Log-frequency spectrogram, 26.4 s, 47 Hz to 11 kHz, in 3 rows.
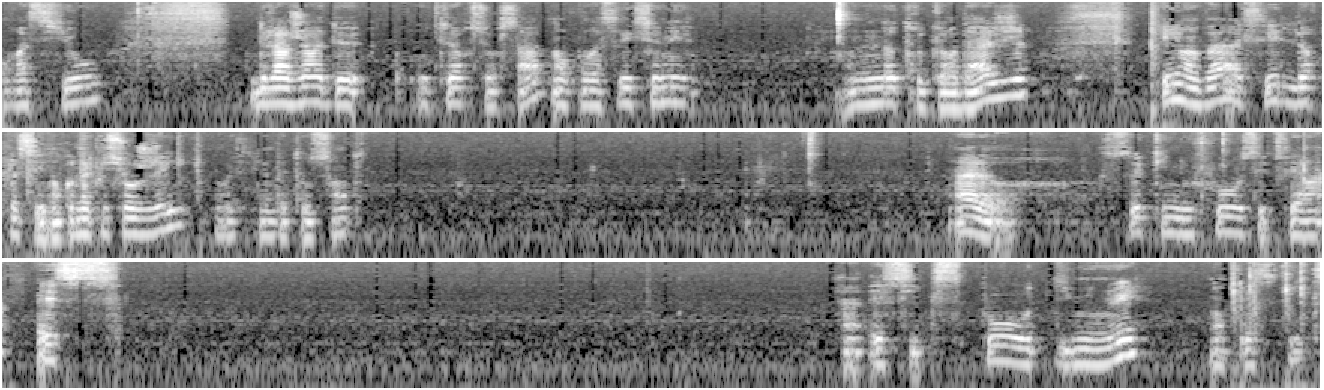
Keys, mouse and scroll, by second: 3.6-10.0 right drag, 10.0 g, 25.9 s.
